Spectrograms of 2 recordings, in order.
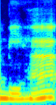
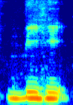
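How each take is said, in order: First: The word ends with an a vowel. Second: The word ends with an i vowel. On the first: The speaker calls it wrong. "nggak mungkin dibaca biha" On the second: The speaker calls it right. "tapi harus bihi"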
